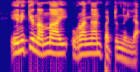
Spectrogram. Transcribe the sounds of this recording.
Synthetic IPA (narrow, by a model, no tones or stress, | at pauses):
e̞nikʲːɨnɐnːaːjiurɐŋːaːnpɐtːunːilːɐ̰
